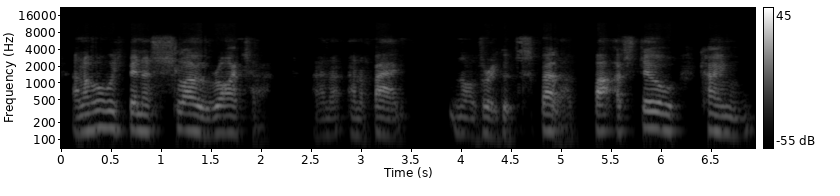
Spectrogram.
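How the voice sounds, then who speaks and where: A man's voice sits at a medium pitch, with a quiet background behind it. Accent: English. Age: 70s. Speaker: author. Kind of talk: casual chat.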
